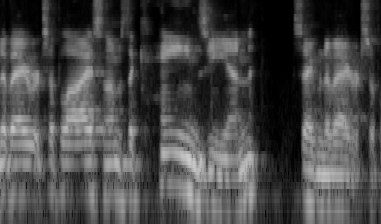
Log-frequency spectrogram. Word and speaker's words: Keynesian: in the Keynesian segment it looks like Keynesian but it's pronounced canes like Raising Cane's chicken fingers Ian Keynesian that is the name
